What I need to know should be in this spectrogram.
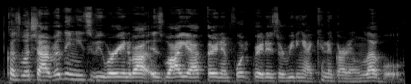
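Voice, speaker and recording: A woman's voice: lowish voice, steady tone, very fast, fairly bright tone. A young woman on a casual rant, defensive and exasperated as she argues back.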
